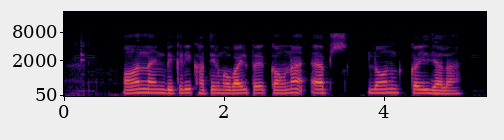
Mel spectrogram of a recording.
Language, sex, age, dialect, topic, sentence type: Bhojpuri, male, 18-24, Western, agriculture, question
